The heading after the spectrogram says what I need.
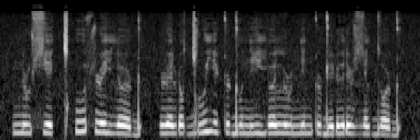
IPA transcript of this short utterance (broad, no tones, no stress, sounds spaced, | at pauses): n u ɭ ɕ e ǀʰ u ɬ ɭ e j l ɵ ɖ | ɭ e l ɽ o ɡ͡ǀ u j i ʈ ɵ ɖ u n i j ɵ l u ɭ n i n ʈ u ɖ i ɽ ɨ ɾ i ɭ ɮ e l d o ɖ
